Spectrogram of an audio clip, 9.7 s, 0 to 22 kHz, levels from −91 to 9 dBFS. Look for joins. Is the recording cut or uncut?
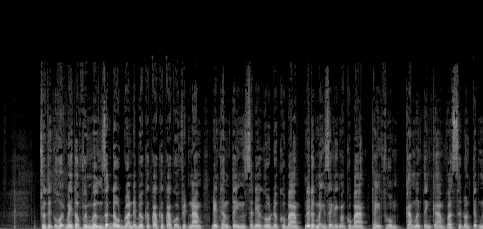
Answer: cut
